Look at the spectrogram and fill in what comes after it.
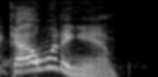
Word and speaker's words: Kyle Whittingham: Wait, am I saying it right? Am I saying Kyle? Wait, hold on. – Yeah, go look. Maybe you're saying it right. Maybe I'm getting it twisted. Maybe I'm getting the name. – Kyle Whittingham. I was right.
